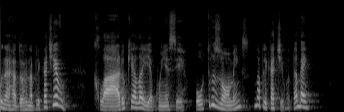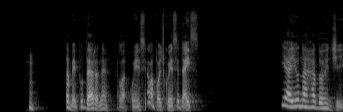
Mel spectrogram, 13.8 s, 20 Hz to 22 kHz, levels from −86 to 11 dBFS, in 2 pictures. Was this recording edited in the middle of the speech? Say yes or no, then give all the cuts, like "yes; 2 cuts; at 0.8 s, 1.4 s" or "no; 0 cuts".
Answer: yes; 1 cut; at 9.8 s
